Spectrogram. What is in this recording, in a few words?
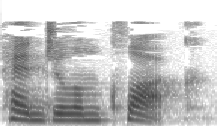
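"Pendulum clock", English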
